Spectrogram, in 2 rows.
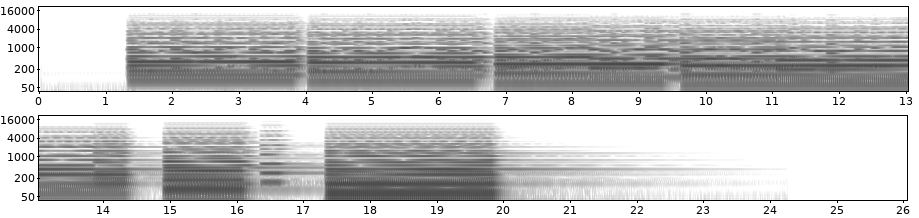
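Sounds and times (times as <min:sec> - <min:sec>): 
CLP575 digital piano playing an organ sound: 0:01.3 - 0:22.2.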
